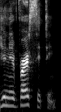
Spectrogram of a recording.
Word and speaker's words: university: University starts with a semi-vowel, which is Y, university. Not in the writing, but in the speaking. So that's why the first sound of university sounds like yeah, you, university.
